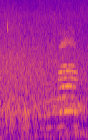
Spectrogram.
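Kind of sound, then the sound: animal, cat meowing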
